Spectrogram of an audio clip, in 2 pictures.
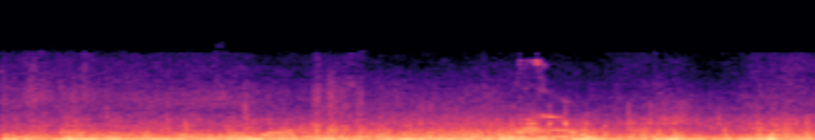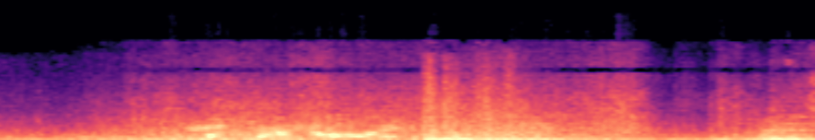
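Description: Ship cannons fire in the Assassin's Creed Rogue video game over a constant wash of wind and sea, with heavier booming blasts building toward the end.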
